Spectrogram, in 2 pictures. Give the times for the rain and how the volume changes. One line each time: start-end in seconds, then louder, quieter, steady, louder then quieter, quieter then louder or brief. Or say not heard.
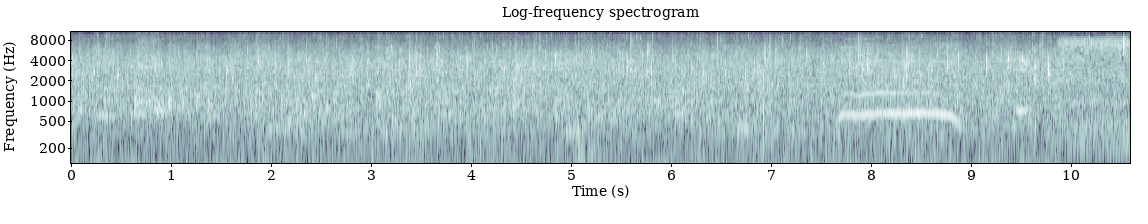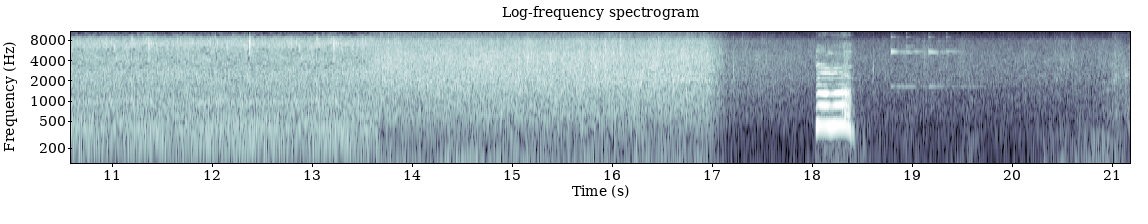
0.0-21.1 quieter.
